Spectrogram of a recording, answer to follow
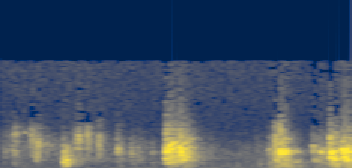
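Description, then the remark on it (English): A door is unlocked and opened with keys: a few short metallic clicks and rattles, then a louder clunk and creak as the door swings, with no voices. “Well, now, how many of your boyfriends have keys to...”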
